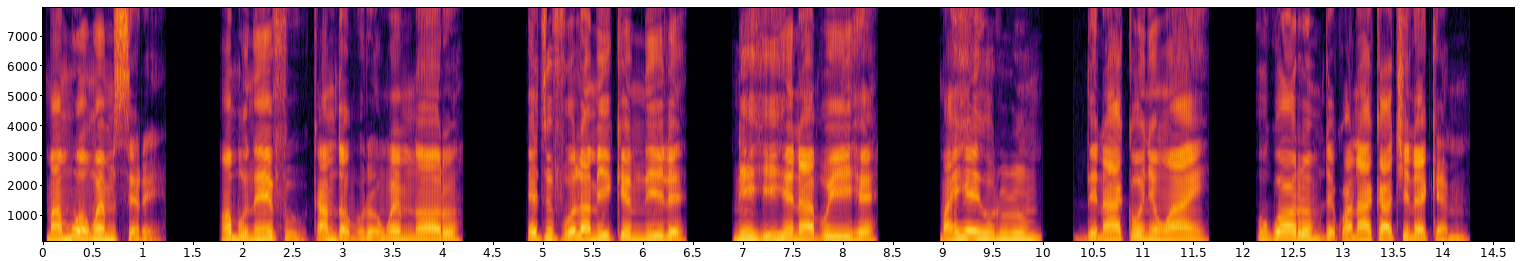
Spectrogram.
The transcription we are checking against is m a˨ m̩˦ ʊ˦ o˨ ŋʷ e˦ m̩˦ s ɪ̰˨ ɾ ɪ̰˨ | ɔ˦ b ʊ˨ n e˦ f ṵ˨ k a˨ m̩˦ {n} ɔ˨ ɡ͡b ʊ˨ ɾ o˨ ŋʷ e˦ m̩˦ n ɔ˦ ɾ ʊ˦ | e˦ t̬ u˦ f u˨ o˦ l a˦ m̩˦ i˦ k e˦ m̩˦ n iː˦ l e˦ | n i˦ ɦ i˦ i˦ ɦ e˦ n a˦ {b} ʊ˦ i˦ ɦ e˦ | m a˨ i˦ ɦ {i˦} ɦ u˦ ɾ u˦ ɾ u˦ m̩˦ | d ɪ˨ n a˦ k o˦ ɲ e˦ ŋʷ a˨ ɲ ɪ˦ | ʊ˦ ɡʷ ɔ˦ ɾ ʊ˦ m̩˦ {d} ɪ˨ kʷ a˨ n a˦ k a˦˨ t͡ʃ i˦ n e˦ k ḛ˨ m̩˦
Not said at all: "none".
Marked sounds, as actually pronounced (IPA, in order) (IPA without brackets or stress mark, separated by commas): d, b, e˦, d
